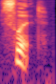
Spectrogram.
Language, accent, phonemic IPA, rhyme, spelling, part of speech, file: English, US, /ˈslɪt/, -ɪt, slit, noun / verb / adjective, En-us-slit.ogg
- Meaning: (noun) 1. A narrow cut or opening; a slot 2. The vulva 3. A woman, usually a sexually loose woman; a prostitute; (verb) 1. To cut a narrow opening 2. To split into strips by lengthwise cuts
